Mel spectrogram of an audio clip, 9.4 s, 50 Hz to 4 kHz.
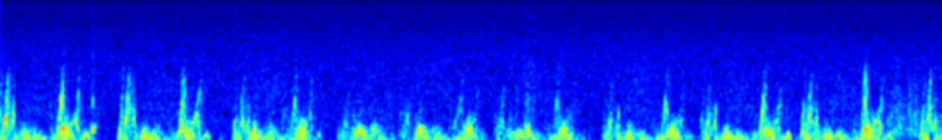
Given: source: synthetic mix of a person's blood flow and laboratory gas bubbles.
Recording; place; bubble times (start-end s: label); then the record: Doppler ultrasound of blood flow; precordium
0.55-0.61 s: bubbles
0.88-0.99 s: bubbles
5.21-5.34 s: bubbles
From the record:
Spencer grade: 2 (many but less than half of the cardiac periods contain bubble signals, singularly or in groups); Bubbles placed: anywhere in the cardiac cycle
